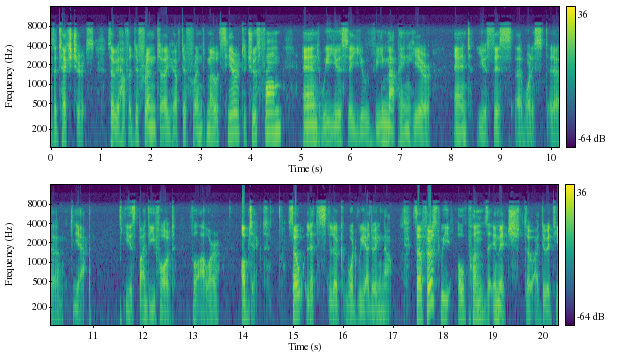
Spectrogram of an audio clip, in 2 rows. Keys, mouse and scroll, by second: 7.8-8.4 scroll down 2, 8.4-18.2 middle drag, 10.5-12.0 scroll up 2, 12.0-13.0 scroll up 1, 15.7-16.1 scroll up 2, 18.2-20.3 drag.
